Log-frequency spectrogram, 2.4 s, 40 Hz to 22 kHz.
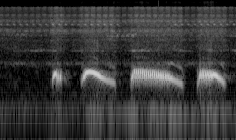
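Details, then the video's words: Spotted dove calling in the kuk 3 style: a short note, then three arched, mellow coos, the third one long and drawn out. "Suara Panggilan Tekukur Kuk 3"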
